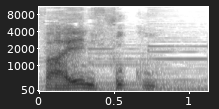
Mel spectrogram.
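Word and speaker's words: فأنفخ: en surbrillance gris foncé il se prononce fine fuku il se traduit par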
